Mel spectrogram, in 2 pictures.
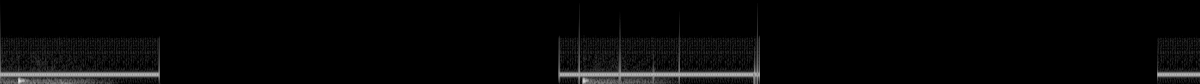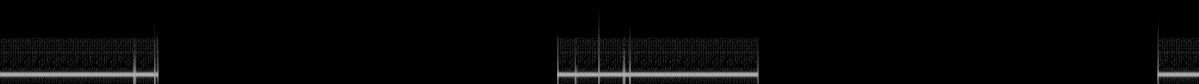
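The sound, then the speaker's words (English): A telephone call to a gas station ringing unanswered: a buzzing ringback tone repeats in steady pulses about two seconds long, separated by roughly four-second silences, with four full rings and the start of a fifth. “What kind of crap gas station doesn't have an answerable phone?”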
